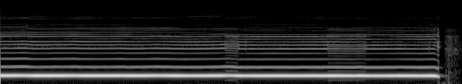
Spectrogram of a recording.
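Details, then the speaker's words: Simulated tinnitus in an animation about childhood ear problems: a steady, buzzy mid-pitched tone holds about four seconds then cuts off, like the long beeps heard every hour or two for years. "randomly every hour or two I would start to hear these very long ongoing Beeps in my head it kind of sounds like foreign"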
